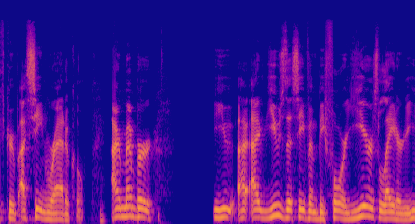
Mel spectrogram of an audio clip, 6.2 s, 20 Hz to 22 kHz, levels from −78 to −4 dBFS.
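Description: There are no technical faults in this speech recording to describe, so there is nothing to place in time order.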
